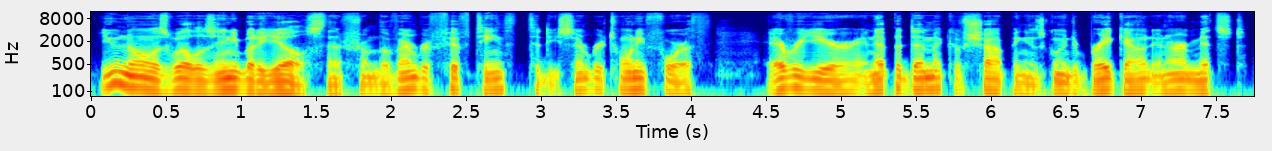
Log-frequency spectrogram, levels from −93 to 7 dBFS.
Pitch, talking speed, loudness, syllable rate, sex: 90 Hz, 225 wpm, -19 LUFS, 6.2 syllables/s, male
